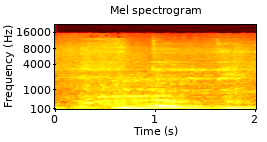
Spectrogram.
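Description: Leopard calling with its sawing call: a run of low grunting calls, about two a second.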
